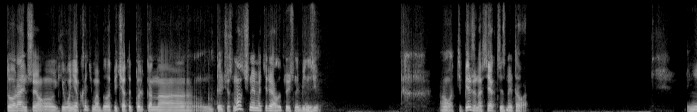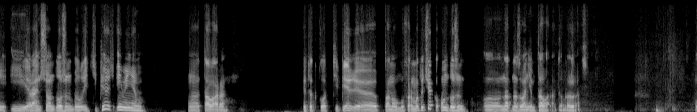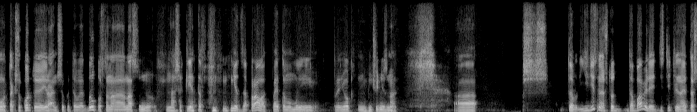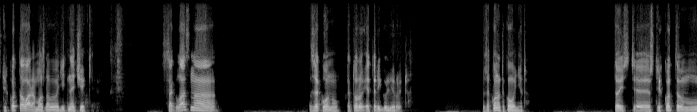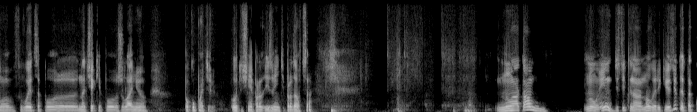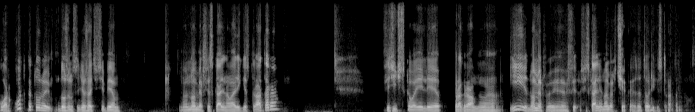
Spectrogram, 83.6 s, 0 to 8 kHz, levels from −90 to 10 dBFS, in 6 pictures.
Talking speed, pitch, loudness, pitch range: 95 wpm, 105 Hz, -23 LUFS, 95-125 Hz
